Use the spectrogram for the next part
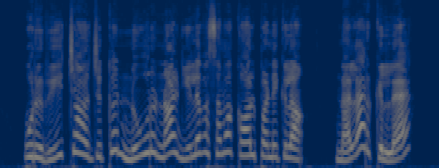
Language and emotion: Tamil, surprised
